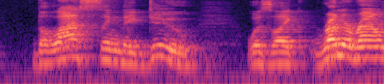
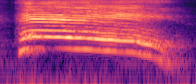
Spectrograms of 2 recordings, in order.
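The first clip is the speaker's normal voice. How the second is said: high, loud forced yell; pushed shout; 12 semitones higher, 13 dB louder than usual. Shown as a demonstration. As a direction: yell it, pushing hard. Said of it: "without going".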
